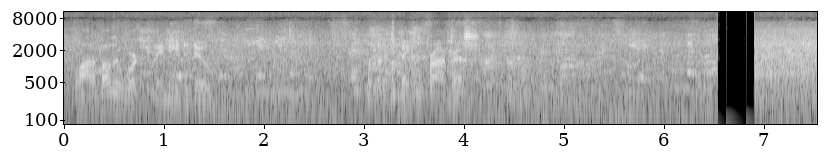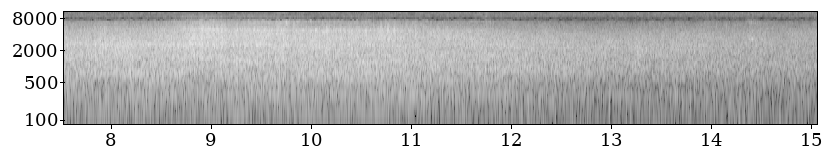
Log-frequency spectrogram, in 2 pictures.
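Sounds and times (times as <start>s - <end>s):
street traffic: 0.0s - 15.0s
heavy vehicle engine hum: 6.9s - 15.0s.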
